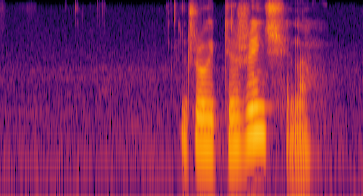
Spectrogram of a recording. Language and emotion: Russian, neutral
